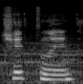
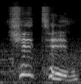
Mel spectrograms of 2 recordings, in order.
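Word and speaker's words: chitin: microscopic alternating layers of chitlin and air. And once again, no bumblebees are not made of chitlins. I said chitten spelled c h i t i n.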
